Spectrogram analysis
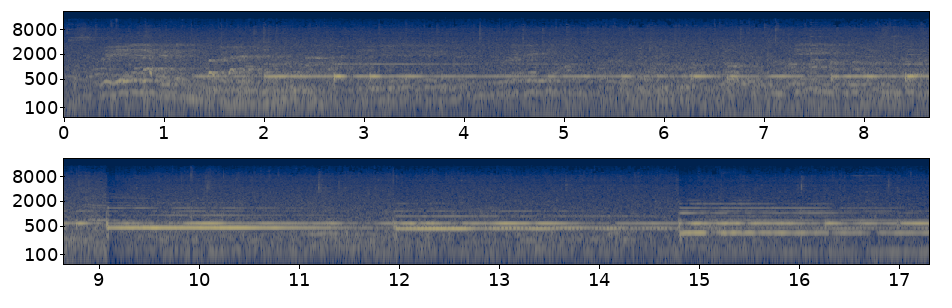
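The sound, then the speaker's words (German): Rain falling in a steady, hissing patter, heard under sustained musical tones that shift partway through. “Aber es hat gerade angefangen zu regnen. Ich fand es schon immer romantisch, durch den Regen zu laufen.”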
